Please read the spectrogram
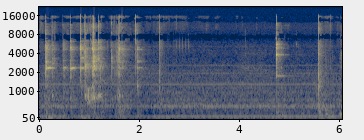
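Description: Light clinks and taps of painting tools being handled, with a quick cluster in the first two seconds and a couple more near the end, some ringing briefly like a brush against a glass water jar. A steady low hum runs underneath.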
